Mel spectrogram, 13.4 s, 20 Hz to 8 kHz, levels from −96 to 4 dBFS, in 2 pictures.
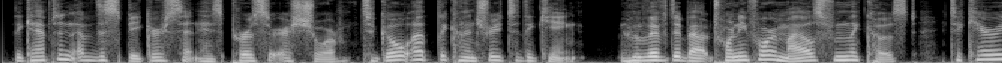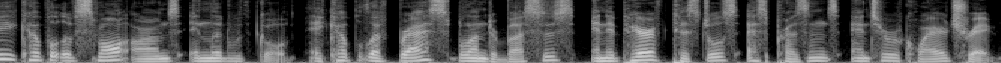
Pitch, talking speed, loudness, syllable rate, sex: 145 Hz, 235 wpm, -22 LUFS, 6.1 syllables/s, male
